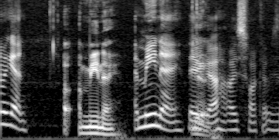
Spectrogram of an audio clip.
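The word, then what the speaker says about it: Aminé: wait how do you say his name again amine there you go his name uh he was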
